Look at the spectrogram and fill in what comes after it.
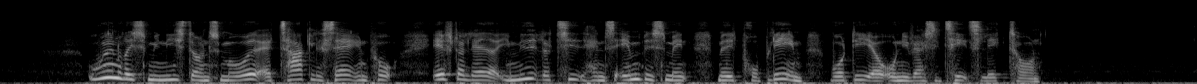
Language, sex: Danish, female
